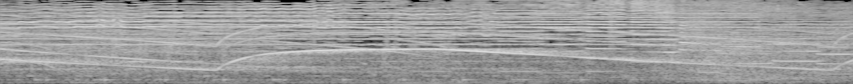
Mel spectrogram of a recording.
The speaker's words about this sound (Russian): К дядиному жилищу съезжались пожарные машины.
